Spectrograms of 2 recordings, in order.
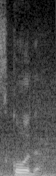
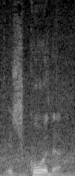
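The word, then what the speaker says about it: Škoda: in the Czech Republic the S in Skoda has a sign above they pronounce it SH they pronounce it shkoda, we say it skoda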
